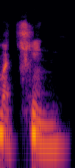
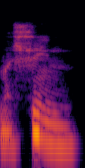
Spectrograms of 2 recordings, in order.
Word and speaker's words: machine: Okay, so machine, I mentioned that is with blue, so machine is with sh. It's not machine, it's machine. Machine. It's a tricky one.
